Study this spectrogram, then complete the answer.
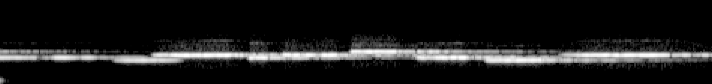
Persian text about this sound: جز صدای باد رد و برق و خوردن شاخ و برگ درختا یه صدای دیگه هم به گوشم خورد صدایی که به مرور و کم کم بلندتر می شد و بهتر به گوش می رسید صدای سوت ویز همونطور که درختار رو دونه دونه ناز و نوازش کرد داشت براشون به آرامش بخشترین حالت ممکن سوت میزد.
